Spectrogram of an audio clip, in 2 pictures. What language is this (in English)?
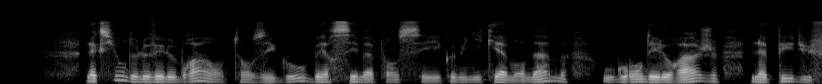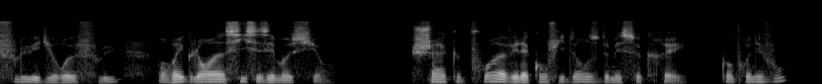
French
